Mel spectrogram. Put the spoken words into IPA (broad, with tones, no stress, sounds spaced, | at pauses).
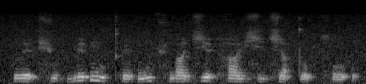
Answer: l e˨ ʔ ɕ u˨ t̚ b e˦ ʔ m u˨˩ kʰ ẽ˨ p̚ m u˥˧ t͡ɕʰ w a˧ t͡ɕ e˦ ʔ h a˧ j ɕ i˨ ʔ ɕ a˨ ʔ t̪ o˨ ʔ t͡sʰ o˨ ʔ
